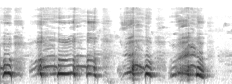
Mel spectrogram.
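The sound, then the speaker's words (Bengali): An old woman coughing hard, performed by a voice in a horror story: several rough, hoarse, throaty coughing fits in quick succession, loud and without other talk. “এমন সময় বৃদ্ধাটি কাশল খুব খুব করে, ভাঙা ভাঙা গলায় বলল,”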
